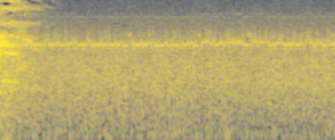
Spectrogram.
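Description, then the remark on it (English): The blast cannon in a robot's arm fires: a sudden sharp blast bursts out and gives way to a steady, loud roaring hiss that holds at an even level for several seconds, with no voices. “Well, you see, every robot arm is equipped with a blast cannon.”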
